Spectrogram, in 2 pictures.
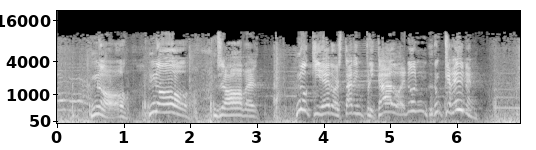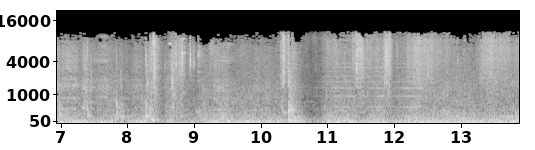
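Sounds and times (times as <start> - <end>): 
dense continuous wash of loud sound: 0.0 - 13.8
speech: 0.5 - 6.6
door slamming shut as a man storms out: 10.3 - 10.8.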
